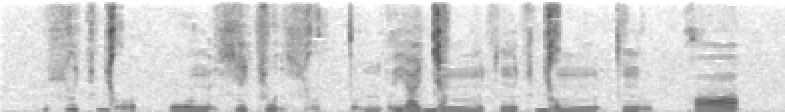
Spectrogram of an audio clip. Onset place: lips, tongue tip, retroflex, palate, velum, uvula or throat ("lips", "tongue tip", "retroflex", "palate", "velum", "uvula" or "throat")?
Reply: palate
